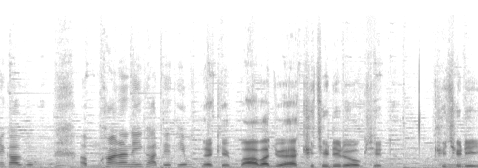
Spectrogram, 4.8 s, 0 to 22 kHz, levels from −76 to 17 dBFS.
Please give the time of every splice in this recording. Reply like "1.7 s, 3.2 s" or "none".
1.9 s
